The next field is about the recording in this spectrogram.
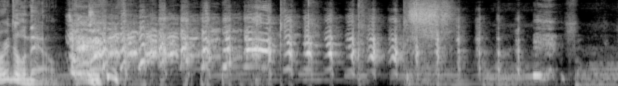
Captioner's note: laugh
